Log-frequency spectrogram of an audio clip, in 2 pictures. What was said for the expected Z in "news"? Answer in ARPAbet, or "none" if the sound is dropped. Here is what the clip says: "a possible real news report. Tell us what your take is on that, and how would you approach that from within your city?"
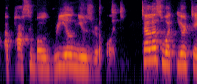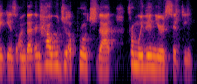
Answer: Z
